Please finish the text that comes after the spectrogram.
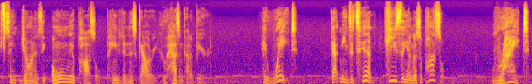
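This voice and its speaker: An actor playing an inquisitive young man investigating a mystery in a video game, musing aloud in a deliberate, theatrical way. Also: medium pitch, big pitch swings, a little hiss or hum. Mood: intrigued. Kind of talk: dramatic game narration, thinking aloud.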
